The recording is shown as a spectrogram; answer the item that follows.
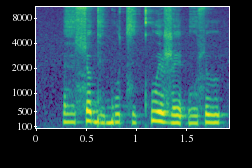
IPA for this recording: ɛ̤ɬəɡe̤ but͡se̤kʷʰeʐe ʔo̤ɬɯ

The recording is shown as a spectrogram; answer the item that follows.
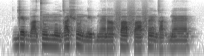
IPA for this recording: ɡe˧ba˨tũ˧ mũ˨ɡa˨˦ ʃũ˦˨ni˨ bɛ̃˨ɾã˨fa˧ fa˨fɛ̃˧ɡa˨ ɡ͡bɛ̃˧

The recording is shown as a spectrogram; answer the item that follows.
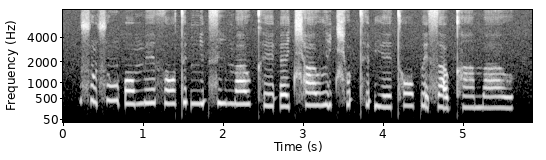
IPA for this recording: sʰũ˦˨sʰũ˦ʔɔ˨ me˦θɔ˦tɪ˦ʔɲɪ˦ʔ sʰi˦ma˦ʊ̯kʰe˨ ʔɛ˨t͡ɕʰa˦ʊ̯lḭ˦˨t͡ɕʰʊ˦ʔ tʰɪ˦ʔje˨tʰɔ˦pḛ˦˨ sa̰˦˨ʊ̯kʰã˦ma˦ʊ̯

